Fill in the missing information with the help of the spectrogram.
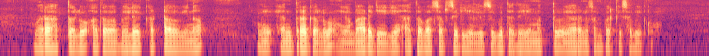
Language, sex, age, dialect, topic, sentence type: Kannada, male, 41-45, Coastal/Dakshin, agriculture, question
